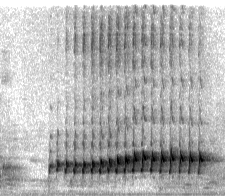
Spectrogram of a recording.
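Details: Female sooty-headed bulbul calling to a male, played as a lure; one rapid, bright trill of evenly spaced notes lasting about one and a half seconds, rising slightly in pitch toward the end.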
